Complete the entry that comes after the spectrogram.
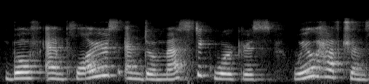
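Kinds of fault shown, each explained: Short concealed packet loss: 20 ms chunks never arrived, at 0.83 s and 1.87 to 1.95 s, so the decoder patched them, leaving brief smears.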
